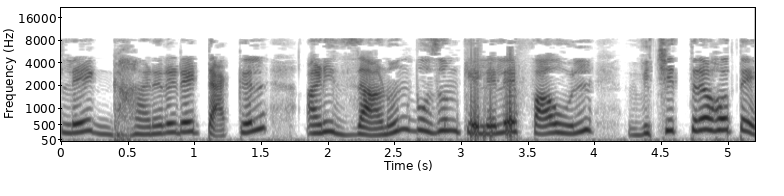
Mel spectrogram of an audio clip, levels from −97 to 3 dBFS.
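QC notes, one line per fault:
throughout: MP3 compression, likely the cause of the band-limited, watery character. Nothing is present above about 8.4 kHz, so sibilants lose their top and sound dull. The damage is plainly audible: weak spectral lines switch on and off between frames, giving a swirly, metallic texture on the speech. Fricatives and consonant onsets smear, which fits a low bitrate in the region of 35 kbps, where the encoder strips content it cannot afford to keep.
3.08–3.40 s: processor overload crackle. A run of missed audio deadlines produces a burst of gritty tearing laid over the speech for about a third of a second. The interval suggests buffers of roughly 10 ms, with around ten deadlines missed in succession. Each miss replays a fragment of old audio with hard edges instead of the correct block, so the discontinuities stack into crackle that stops abruptly once the load clears.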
